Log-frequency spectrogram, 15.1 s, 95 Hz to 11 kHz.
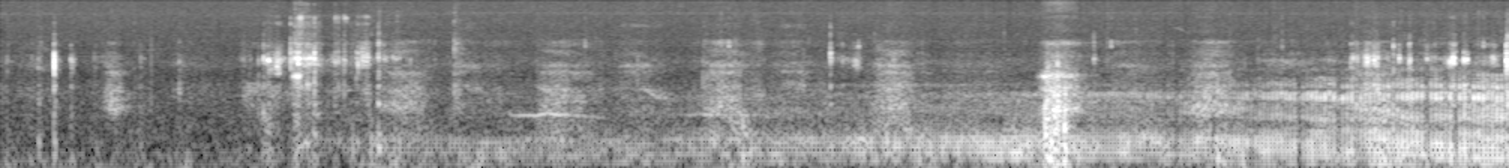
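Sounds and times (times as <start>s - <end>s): bicycle rolling on pavement: 7.8s - 15.0s.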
